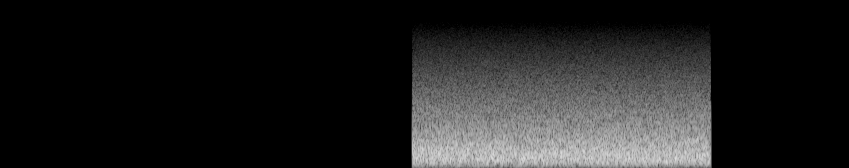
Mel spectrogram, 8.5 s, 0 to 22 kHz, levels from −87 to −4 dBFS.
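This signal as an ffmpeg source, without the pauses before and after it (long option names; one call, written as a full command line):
ffmpeg -f lavfi -i "anoisesrc=color=white:duration=2.98:sample_rate=44100:seed=1,highpass=frequency=160,lowpass=frequency=400,volume=4.3dB" out.wav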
